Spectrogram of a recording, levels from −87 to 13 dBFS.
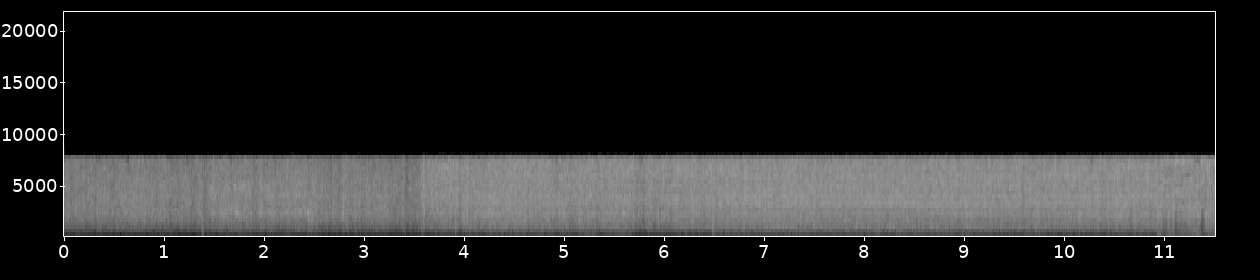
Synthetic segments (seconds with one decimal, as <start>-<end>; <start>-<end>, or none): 4.2-4.8; 6.1-11.5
